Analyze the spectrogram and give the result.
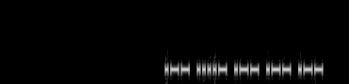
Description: Morse code, heard as a keyed tone, about 46 wpm, 700 Hz. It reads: W4WWW
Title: USA Call Signs - 5 Characters - Repeated 2x - 45wpm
